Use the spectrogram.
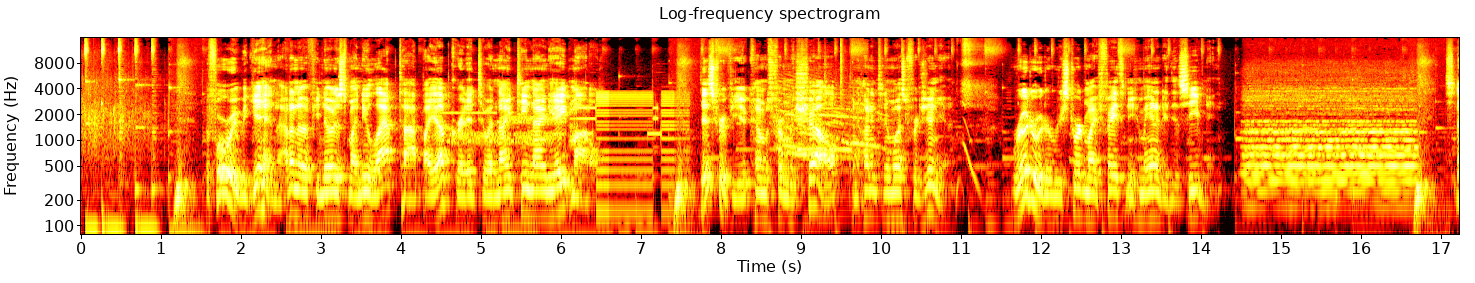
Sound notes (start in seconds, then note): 6.4 dial-up connection sound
